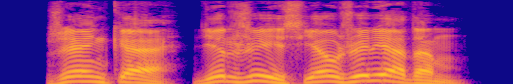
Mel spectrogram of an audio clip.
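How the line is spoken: Shouted. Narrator (Russian): выкрикнул я

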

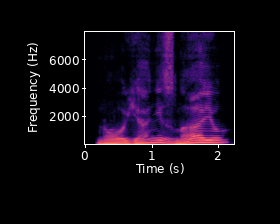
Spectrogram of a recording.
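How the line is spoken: Uncertain drawl. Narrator (Russian): неуверенно протянул Ули

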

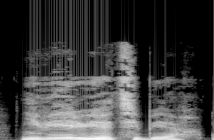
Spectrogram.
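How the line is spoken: Weary speech. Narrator (Russian): устало проговорила Саша

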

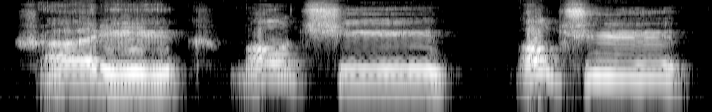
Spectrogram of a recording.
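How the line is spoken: Shout at dog. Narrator (Russian): крикнул другой на собаку

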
